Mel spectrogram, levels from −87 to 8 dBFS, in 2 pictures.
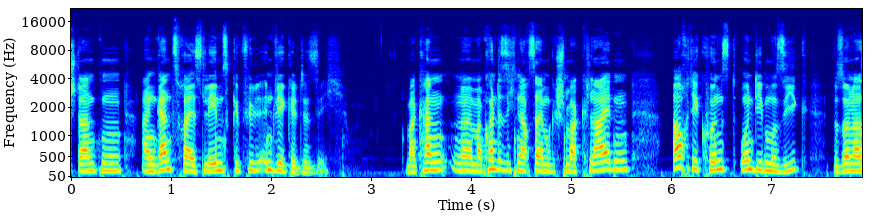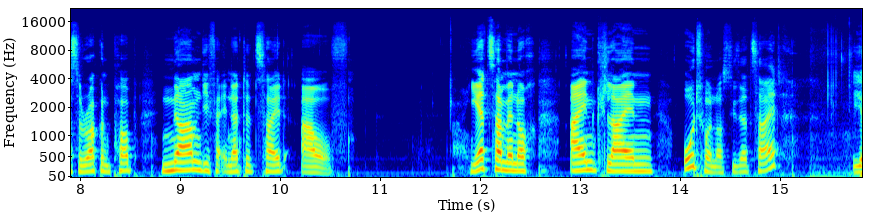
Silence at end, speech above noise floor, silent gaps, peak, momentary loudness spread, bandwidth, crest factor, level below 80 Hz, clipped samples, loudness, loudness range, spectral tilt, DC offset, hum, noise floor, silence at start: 0 s; 42 dB; none; 0 dBFS; 13 LU; 15 kHz; 22 dB; -54 dBFS; under 0.1%; -21 LUFS; 4 LU; -5.5 dB/octave; under 0.1%; none; -63 dBFS; 0 s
